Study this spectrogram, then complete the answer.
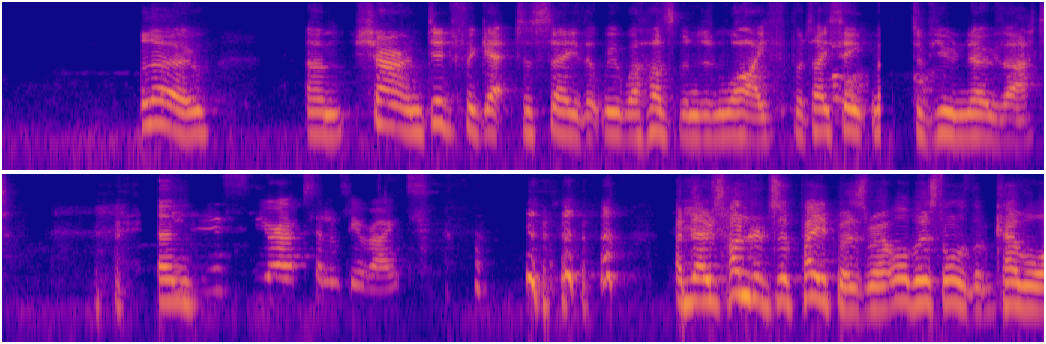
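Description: A woman speaks calmly, heard through an online call.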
